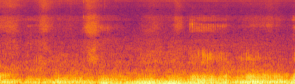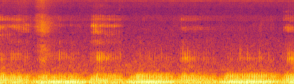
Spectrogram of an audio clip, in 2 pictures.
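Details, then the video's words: Grey domestic cat purring loudly at close range, a deep even rumble pulsing with its breathing about every one to one and a half seconds, plus light brushing and rustling sounds. "beautiful grey cat purrs loudly up close"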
